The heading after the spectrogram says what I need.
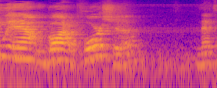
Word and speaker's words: Porsche: That you went out and bought a Porsche, and that's how it's pronounced.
